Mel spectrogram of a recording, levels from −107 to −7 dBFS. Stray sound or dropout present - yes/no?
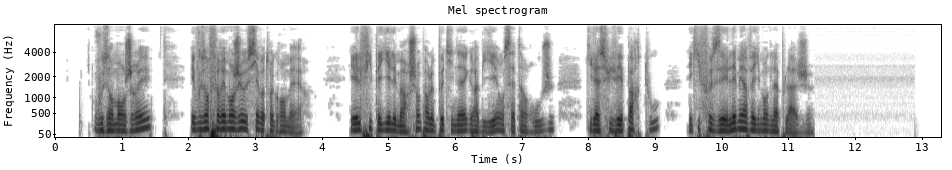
no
